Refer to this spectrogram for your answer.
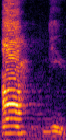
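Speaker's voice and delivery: strong AR, pause, lighter GUE in argue; stress on first syllable. Shown as a demonstration. Teacher proving the exception, argue broken up with first syllable stressed. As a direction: argue split in two, AR loud. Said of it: "on the first syllable".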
